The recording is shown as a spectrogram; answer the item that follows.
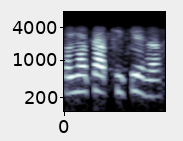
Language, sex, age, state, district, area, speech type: Hindi, female, 45-60, Bihar, Madhepura, rural, conversation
